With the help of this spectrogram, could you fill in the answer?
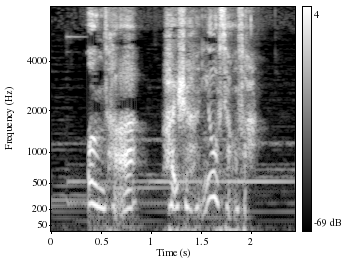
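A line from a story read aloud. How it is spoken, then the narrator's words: Sincere admiration. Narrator (Chinese): 苏哲由衷赞叹道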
